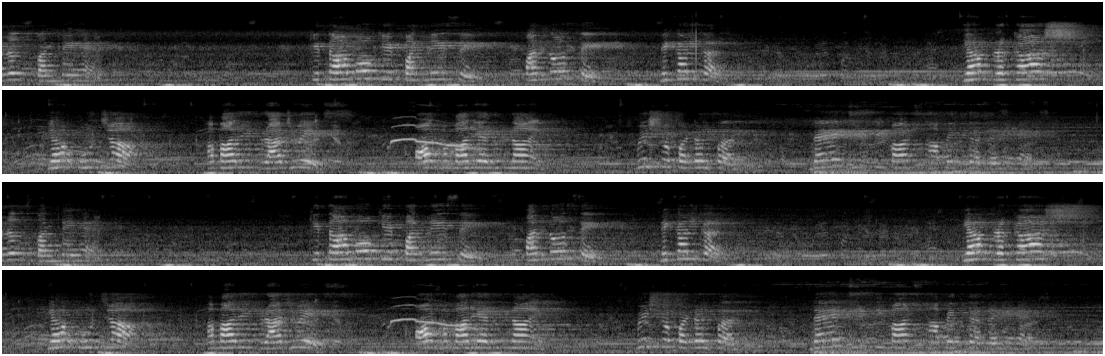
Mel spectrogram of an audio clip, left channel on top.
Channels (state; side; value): normal; both; correlation 0.27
